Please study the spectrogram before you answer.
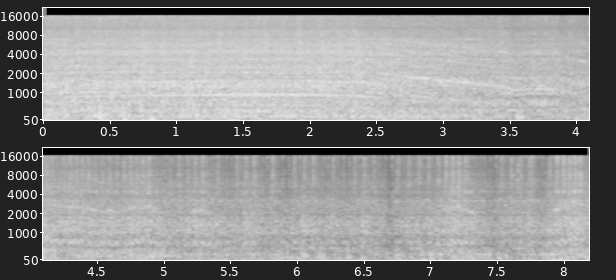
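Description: Engine catches and settles into an uneven idle with a chuffing pulse about three times a second; rough running, cause not pinned down.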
